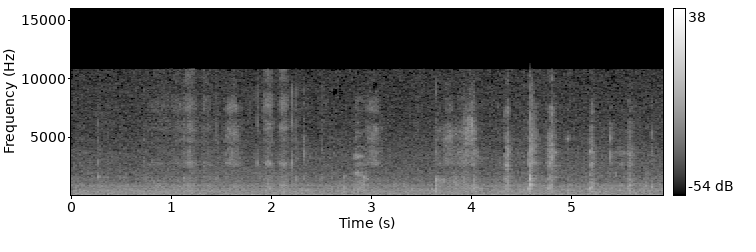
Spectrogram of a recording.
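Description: Faint mouth sounds of a person biting and chewing a larva: soft scattered clicks and crackles, more of them in the second half, over a low steady room hiss.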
